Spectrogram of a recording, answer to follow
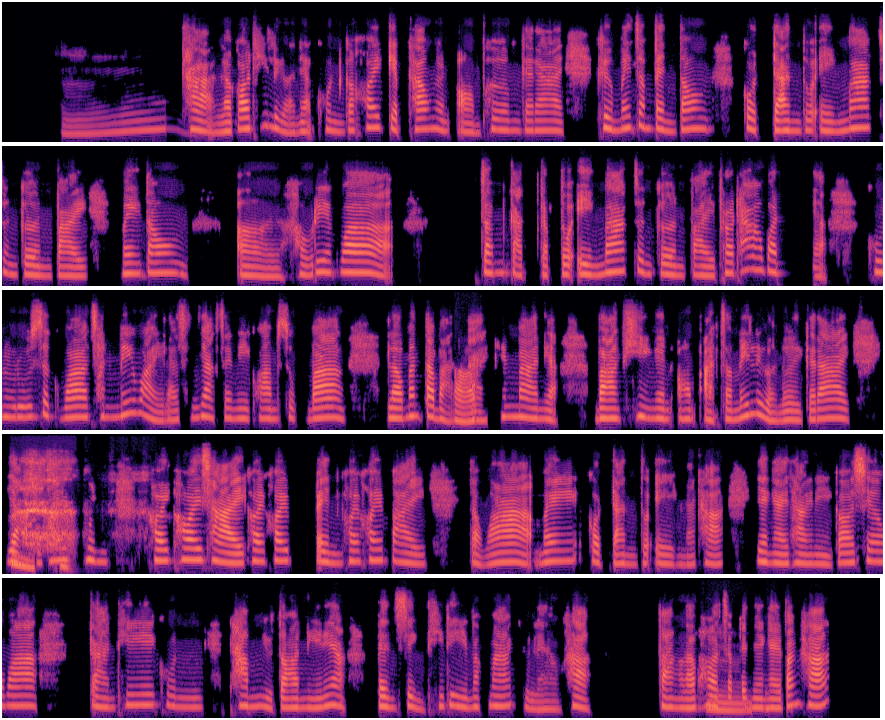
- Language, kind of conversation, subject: Thai, advice, จะทำอย่างไรให้สนุกกับวันนี้โดยไม่ละเลยการออมเงิน?
- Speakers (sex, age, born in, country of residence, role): female, 35-39, Thailand, Thailand, advisor; other, 35-39, Thailand, Thailand, user
- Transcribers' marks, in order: drawn out: "อืม"; tapping; laughing while speaking: "อะ"; other background noise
